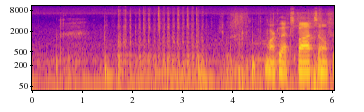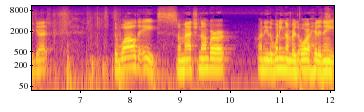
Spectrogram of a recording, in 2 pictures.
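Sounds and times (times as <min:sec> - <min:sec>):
scratching lottery ticket: 0:01.7 - 0:04.4.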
